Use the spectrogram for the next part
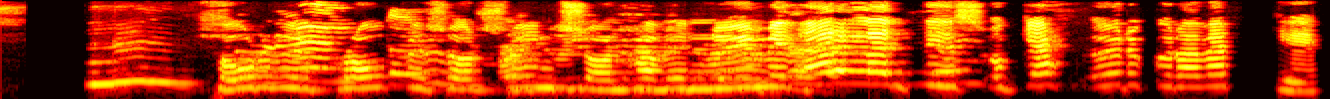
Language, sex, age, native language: Icelandic, female, 20-29, Icelandic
